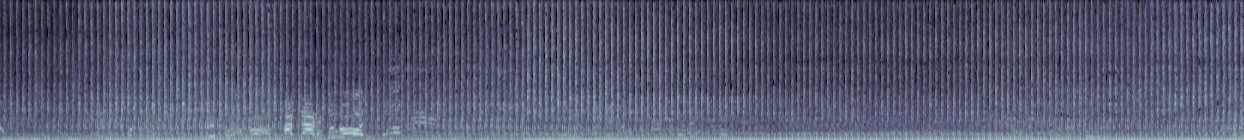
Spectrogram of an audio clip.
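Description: Motorboat engine running steadily. Its drone grows louder and fuller about eight seconds in. Brief voices are heard a few seconds in.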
